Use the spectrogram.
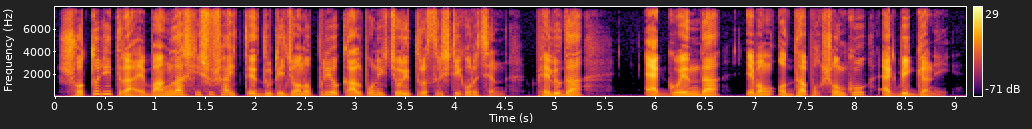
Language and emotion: Bengali, neutral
